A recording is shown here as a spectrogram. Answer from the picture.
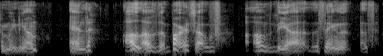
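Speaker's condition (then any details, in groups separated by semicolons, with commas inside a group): Cerebellar ataxia from brain tumour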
